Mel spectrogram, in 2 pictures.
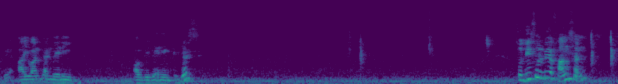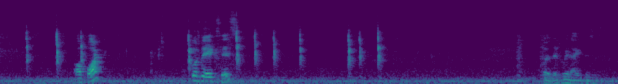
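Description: A man speaks calmly in a lecturing tone.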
